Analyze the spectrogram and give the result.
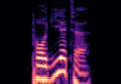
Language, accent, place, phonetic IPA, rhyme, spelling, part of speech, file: German, Germany, Berlin, [pʊʁˈɡiːɐ̯tə], -iːɐ̯tə, purgierte, adjective / verb, De-purgierte.ogg
- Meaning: inflection of purgieren: 1. first/third-person singular preterite 2. first/third-person singular subjunctive II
